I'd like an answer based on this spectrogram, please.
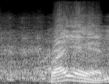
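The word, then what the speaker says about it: Brayad: Brad. B R A Y A D. Then why you say it like that? Is this Brad? Briad. My name is Briad.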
